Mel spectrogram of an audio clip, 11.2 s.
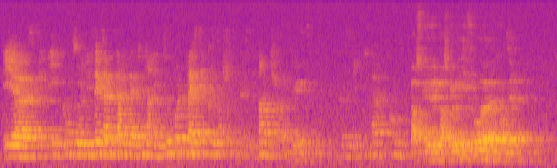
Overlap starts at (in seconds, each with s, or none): none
